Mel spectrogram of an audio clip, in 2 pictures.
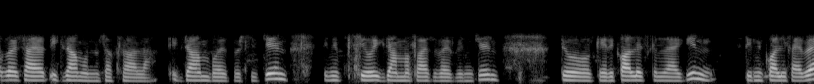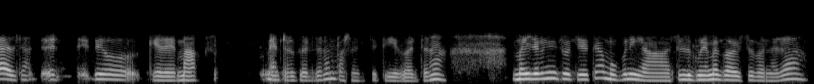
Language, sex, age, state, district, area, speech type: Nepali, female, 30-45, West Bengal, Alipurduar, urban, conversation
